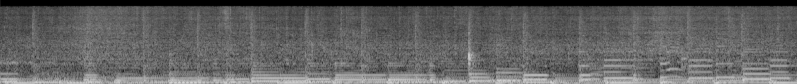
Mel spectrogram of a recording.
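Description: Chicken pieces sizzling in sauce in a wok, stirred and turned with a spatula, with a steady crackling hiss. Background music with a stepping melody and bass plays underneath.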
